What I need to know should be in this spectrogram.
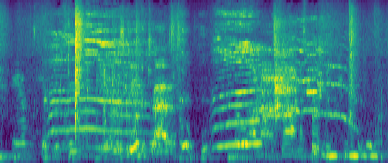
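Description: A toddler squeals and whines in a high voice.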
